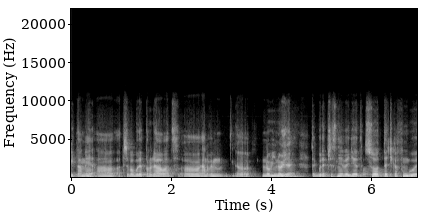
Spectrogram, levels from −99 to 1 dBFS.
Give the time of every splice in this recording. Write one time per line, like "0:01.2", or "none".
0:05.8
